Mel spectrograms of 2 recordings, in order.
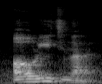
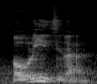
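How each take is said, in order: The two takes are said the same way.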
